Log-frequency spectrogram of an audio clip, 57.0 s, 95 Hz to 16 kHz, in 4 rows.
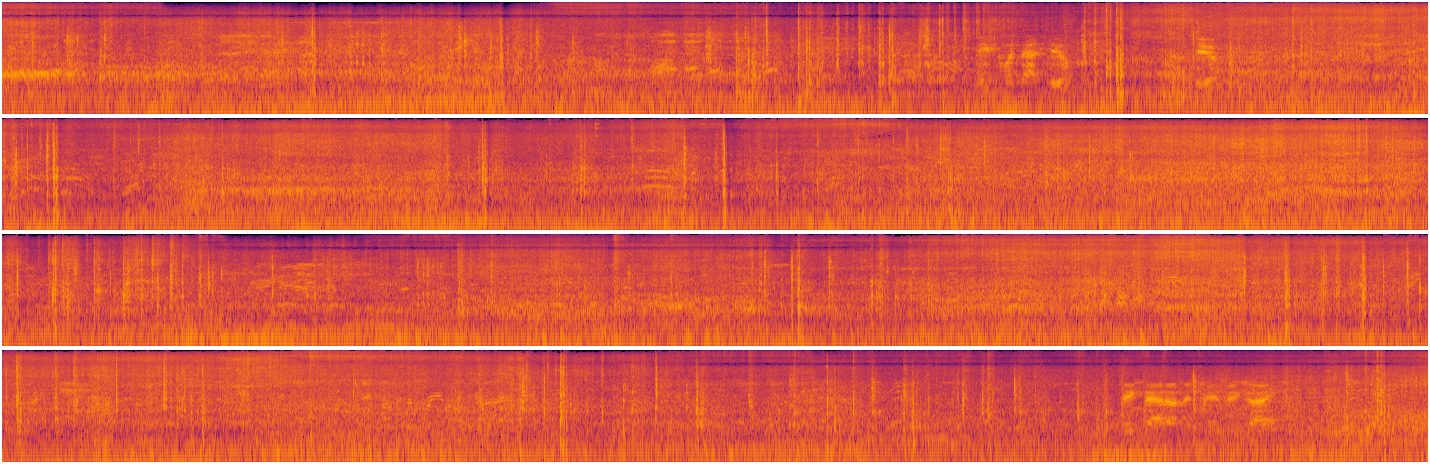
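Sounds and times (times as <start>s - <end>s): skateboard clacks: 0.0s - 57.0s
skateboard wheels rolling on asphalt: 0.0s - 57.0s.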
